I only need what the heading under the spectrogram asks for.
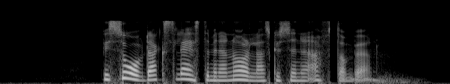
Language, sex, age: Swedish, female, 31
